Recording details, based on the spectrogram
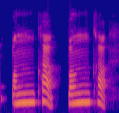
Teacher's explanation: जबान आपकी नून के मखरज पर नहीं जाएगी और नाक में से गुन्ना वाली आवाज आएगी। तो इस तरह से आप इख्फा की आवाज को मतलब इख्फा की आवाज को निकाल पाएंगे इंशाल्लाह।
